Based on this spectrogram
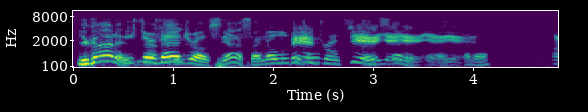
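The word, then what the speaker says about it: Luther Vandross: Luther man Luther vro I believe I can't pronounce his name you got it Luther vandros yes I know Lu all right I think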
